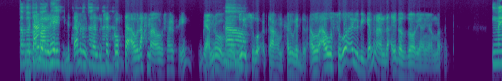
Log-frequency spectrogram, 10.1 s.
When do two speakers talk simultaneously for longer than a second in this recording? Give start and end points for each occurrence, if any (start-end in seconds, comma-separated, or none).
0.5-1.9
